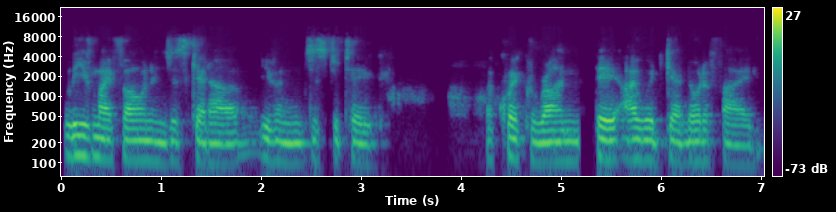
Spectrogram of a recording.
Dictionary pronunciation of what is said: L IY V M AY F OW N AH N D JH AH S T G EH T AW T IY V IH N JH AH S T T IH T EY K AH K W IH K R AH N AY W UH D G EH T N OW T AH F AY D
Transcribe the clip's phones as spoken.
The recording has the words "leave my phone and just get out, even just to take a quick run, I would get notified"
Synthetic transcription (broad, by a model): L IY V M AY F OW N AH N JH AH S G EH T AW T IY V IH N JH AH S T T IH T EY K AH K W IH K R AH N AY W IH D G EH T N OW T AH F AY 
